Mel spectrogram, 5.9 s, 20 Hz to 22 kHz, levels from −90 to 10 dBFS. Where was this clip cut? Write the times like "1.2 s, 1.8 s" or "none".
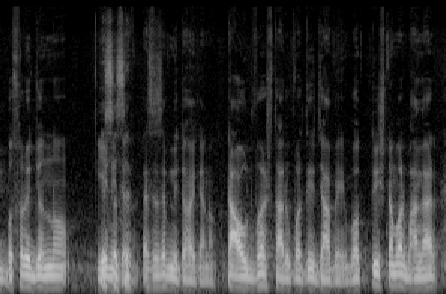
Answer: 2.9 s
